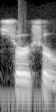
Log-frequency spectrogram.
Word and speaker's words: Saoirse: And I like Saoirse, I think that's how you say it, Saoirse Ronan.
